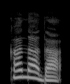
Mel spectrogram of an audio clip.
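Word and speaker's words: カナダ: Canada so we say Canada in Japanese it's Canada Canada this word is a great opportunity to point out the consistencies in Japanese pronunciation the English spelling has three A's c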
